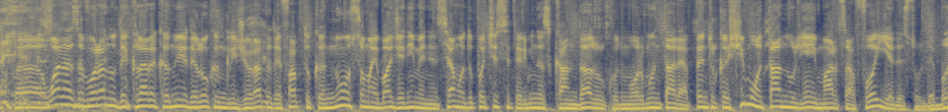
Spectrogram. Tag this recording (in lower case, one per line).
speech
music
